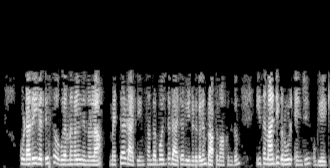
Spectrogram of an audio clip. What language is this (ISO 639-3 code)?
mal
